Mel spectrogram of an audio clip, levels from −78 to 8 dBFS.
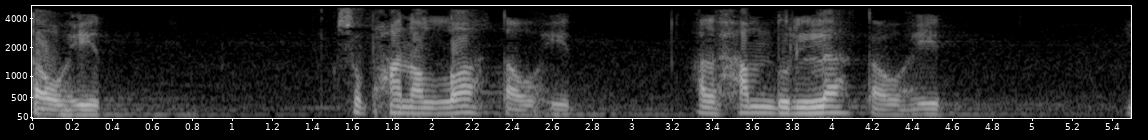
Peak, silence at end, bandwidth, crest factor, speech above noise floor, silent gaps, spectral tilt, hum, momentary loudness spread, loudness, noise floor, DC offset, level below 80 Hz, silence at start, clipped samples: -10 dBFS; 0.75 s; 5.4 kHz; 16 dB; 30 dB; none; -8 dB/octave; none; 13 LU; -25 LUFS; -53 dBFS; under 0.1%; -60 dBFS; 0 s; under 0.1%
